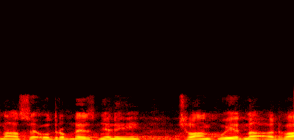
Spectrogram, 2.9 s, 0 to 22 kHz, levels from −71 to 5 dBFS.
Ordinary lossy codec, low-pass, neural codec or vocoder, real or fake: Opus, 64 kbps; 7.2 kHz; codec, 16 kHz, 2 kbps, FreqCodec, larger model; fake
